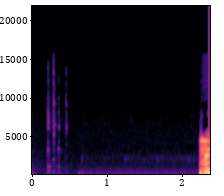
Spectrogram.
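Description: Near silence, with a few faint clicks in the first half second.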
